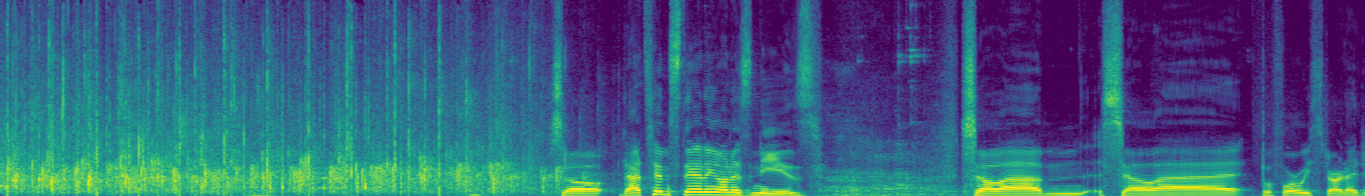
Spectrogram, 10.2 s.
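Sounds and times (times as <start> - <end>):
audience applause: 0.0 - 4.5
speech: 4.2 - 6.2, 7.2 - 10.2.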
